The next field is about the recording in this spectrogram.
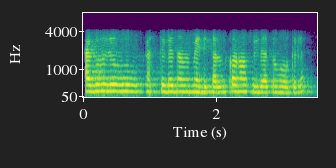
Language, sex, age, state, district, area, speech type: Odia, female, 45-60, Odisha, Angul, rural, conversation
